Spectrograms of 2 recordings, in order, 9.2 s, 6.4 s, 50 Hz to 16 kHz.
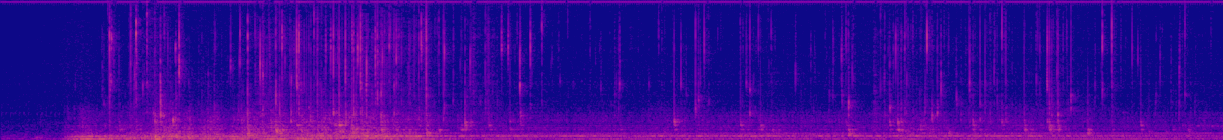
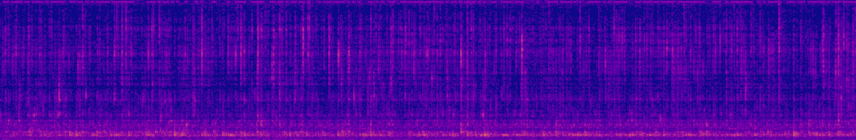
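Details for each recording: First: Classic Keurig K60/K65 that won't brew, descale mode (continuous pump) via secret menu; low steady pump hum under loud splashing, water can't exit the needle and comes out the overflow — clog in the head/top end. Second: Classic Keurig K60/K65 after cleaning nozzle and pump blockage; quiet steady trickle into the cup with soft gurgles, pump not straining, then refilling internal reservoir — normal brewing, fixed.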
